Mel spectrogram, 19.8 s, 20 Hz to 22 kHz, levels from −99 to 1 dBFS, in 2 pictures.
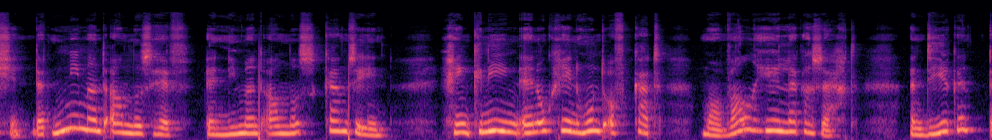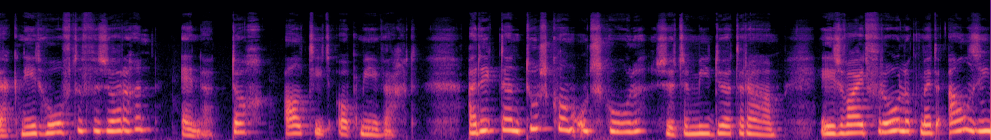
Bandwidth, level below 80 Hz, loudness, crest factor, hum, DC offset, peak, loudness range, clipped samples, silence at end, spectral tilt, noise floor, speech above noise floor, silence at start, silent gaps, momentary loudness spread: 11 kHz; -58 dBFS; -25 LUFS; 16 dB; none; under 0.1%; -10 dBFS; 4 LU; under 0.1%; 0 s; -6.5 dB/octave; -55 dBFS; 30 dB; 0 s; none; 11 LU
